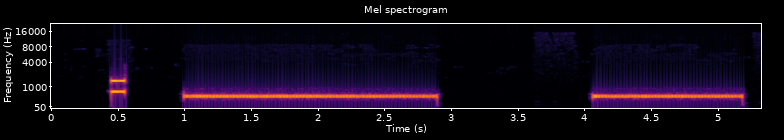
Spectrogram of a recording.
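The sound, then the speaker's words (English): A brief two-toned electronic beep like a keypad press, then a steady, low telephone tone sounds for about two seconds, stops, and returns for another second, as a phone call is being placed. No voices. “We're going to let you make your Awkward Tuesday phone call to your girlfriend, and then we're going to jump in when we feel like you need a little bit of help.”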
